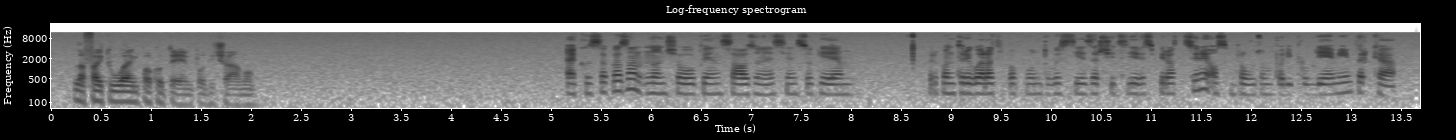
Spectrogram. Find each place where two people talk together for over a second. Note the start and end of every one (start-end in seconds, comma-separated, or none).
none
